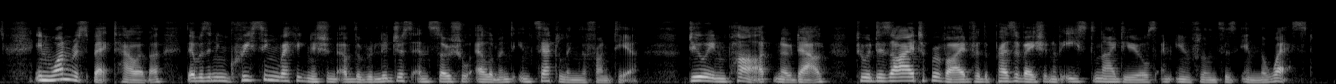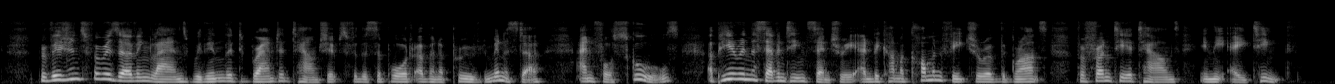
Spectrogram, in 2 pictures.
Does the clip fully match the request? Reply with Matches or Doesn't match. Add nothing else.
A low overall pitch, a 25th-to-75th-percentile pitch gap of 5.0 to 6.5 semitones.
Matches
